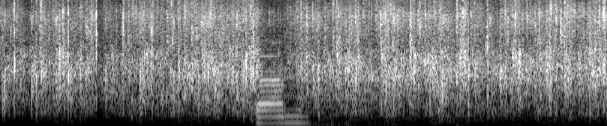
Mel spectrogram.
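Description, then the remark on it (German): An audience applauds the audio team at the Sendezentrum, steadily for several seconds, a dense, loud wash of clapping with a brief tonal whistle or voice-like hum cutting through near the middle. “Noch einmal klatschen für unsere Audio-Engel.”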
